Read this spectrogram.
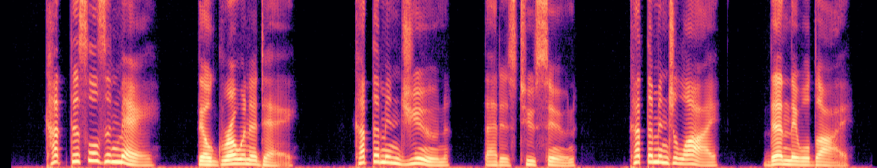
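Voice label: female US; Cut Thistles in May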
